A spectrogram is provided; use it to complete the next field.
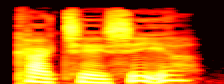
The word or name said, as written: karakterisere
